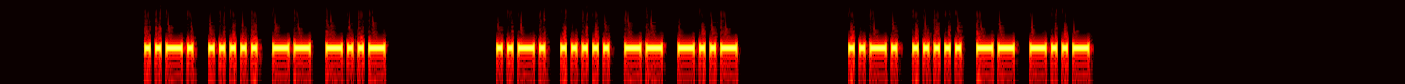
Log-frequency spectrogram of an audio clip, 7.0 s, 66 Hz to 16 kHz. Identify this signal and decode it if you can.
Morse code, heard as a keyed tone, about 44 wpm, 700 Hz. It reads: F5MX F5MX F5MX
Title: DXCC-100 Call Signs - 4 Characters - Repeated 3x - 45wpm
